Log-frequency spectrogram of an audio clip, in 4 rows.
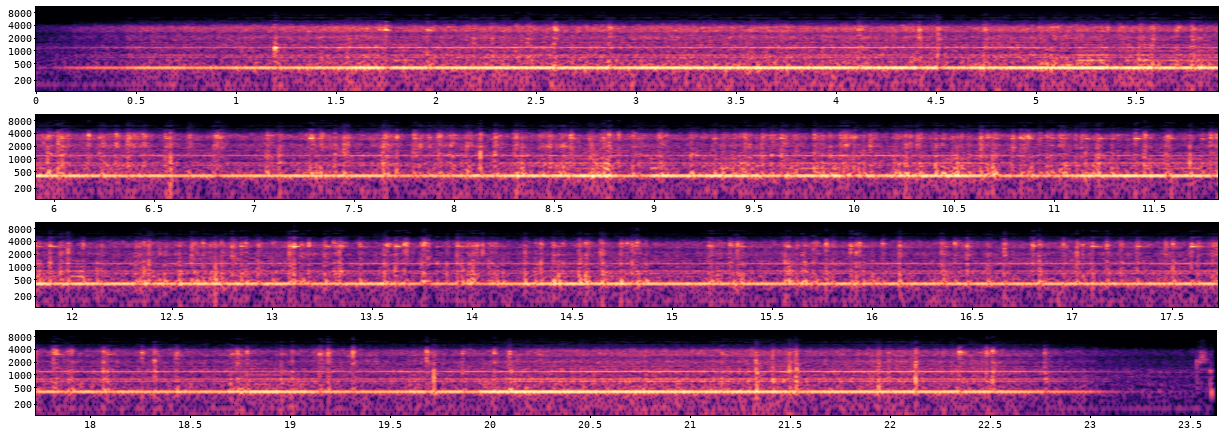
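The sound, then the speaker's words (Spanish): Popcorn kernels popping, a 1 minute 50 second recording condensed into 20 seconds so it sounds higher: a dense, rapid crackle of tiny high-pitched pops over a steady humming tone, few pops at first, then a central burst of many, then tapering off, with no voices. “te voy a poner el sonido de las palomitas”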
